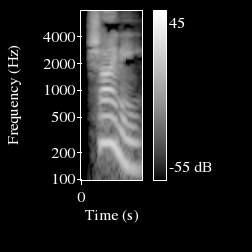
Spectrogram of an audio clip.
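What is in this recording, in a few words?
"shiny", American English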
